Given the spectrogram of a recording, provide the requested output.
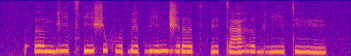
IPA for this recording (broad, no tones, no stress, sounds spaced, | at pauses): ʔ əː ŋ ɡ iː t͡sʼ i ʃ ə xʷ ɛ ɓ e ɓ i n d͡ʒ ə ɾ ə t͡sʼ y t a ɦ ə ɡʱ iː t y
